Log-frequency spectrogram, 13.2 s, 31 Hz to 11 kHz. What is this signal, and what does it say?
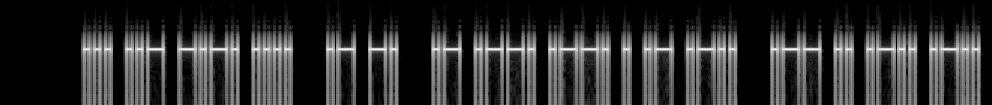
Morse code, heard as a keyed tone, about 17 wpm, 700 Hz. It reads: SUCH AN APPEAL WILL
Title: Sentences from Top 1300 Words 17wpm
